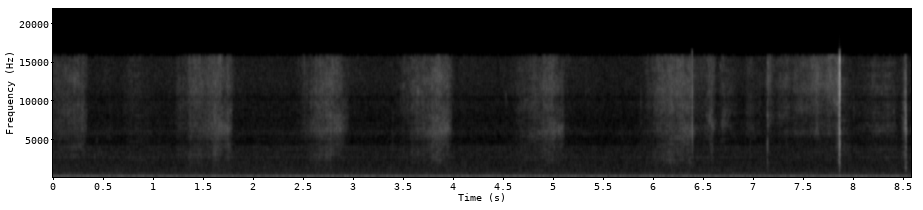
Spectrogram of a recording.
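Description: Metal rib scraped across a soft clay slab in repeated strokes, about one a second, smoothing the surface. A few sharp clicks come near the end, over a steady low hum.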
